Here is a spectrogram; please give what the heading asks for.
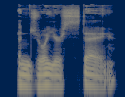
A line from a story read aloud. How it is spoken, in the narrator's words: I said under my breath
